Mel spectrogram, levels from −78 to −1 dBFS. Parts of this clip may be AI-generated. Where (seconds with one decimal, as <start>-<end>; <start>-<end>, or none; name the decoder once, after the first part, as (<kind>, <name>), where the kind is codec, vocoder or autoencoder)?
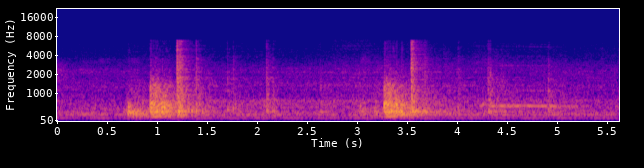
0.8-2.2 (vocoder, WaveNeXt); 2.7-3.4; 4.1-4.7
